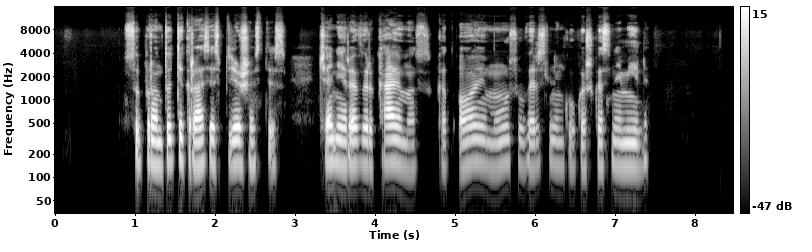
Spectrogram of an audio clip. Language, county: Lithuanian, Marijampolė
